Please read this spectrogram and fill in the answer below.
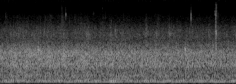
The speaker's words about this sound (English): It's raining a little bit for you guys listening to the dogs on your earphones. Don't mind that. It's fine. It's fine. It's just a little rain noise.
